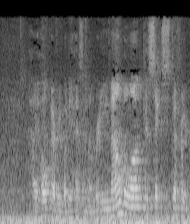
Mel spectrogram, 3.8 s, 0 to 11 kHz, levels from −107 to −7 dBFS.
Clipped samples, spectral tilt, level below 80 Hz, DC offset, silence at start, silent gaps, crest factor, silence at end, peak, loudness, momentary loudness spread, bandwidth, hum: under 0.1%; -4.5 dB/octave; -38 dBFS; under 0.1%; 0 s; none; 16 dB; 0 s; -14 dBFS; -31 LUFS; 12 LU; 8.8 kHz; none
